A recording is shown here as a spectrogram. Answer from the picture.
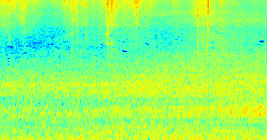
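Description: Steady outdoor background noise: a low rumble with a faint hiss and no distinct event.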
